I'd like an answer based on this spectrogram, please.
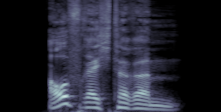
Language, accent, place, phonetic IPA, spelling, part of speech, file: German, Germany, Berlin, [ˈaʊ̯fˌʁɛçtəʁəm], aufrechterem, adjective, De-aufrechterem.ogg
- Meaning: strong dative masculine/neuter singular comparative degree of aufrecht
